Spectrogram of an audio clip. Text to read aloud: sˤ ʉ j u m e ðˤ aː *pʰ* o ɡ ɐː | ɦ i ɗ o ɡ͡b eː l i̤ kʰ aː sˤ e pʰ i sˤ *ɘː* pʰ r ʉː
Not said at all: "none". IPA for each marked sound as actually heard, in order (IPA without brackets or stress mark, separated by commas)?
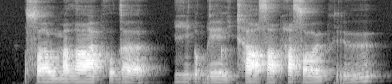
pʰ, ʉː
